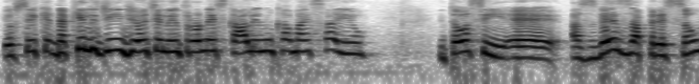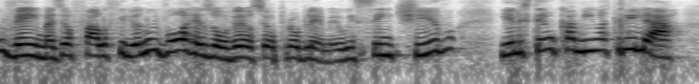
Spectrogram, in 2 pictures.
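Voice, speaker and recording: High-voiced Brazilian woman pastor. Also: fast, darkish tone. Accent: Brazilian Portuguese. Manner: earnest, storytelling, many fillers. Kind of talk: testimony in a church interview.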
